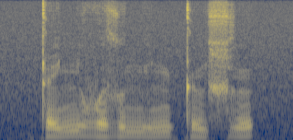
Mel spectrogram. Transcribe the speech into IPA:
ʈ ɛ ɲ ə v ə z u nʲ u ɲ ʏ ʈ ʏ ɕ ʏ

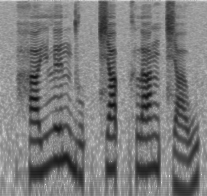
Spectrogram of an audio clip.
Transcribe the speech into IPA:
h a˦˥ j l e˥˩ n d u˨˩ ʔ t͡ɕ a˥˩ p̚ kʰ l a˥˩ ŋ t͡ɕ a˩˦ w

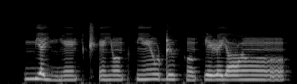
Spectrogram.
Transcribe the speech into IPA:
mʲ a j ŋ ɡ ẽː k t͡ʃʼ ẽ j õː k pʲ ẽː w ɖ ɯ k õ k i ɭ e j ʕ õː

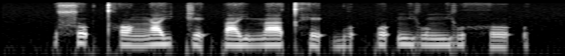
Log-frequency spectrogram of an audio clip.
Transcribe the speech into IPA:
s o˦ ʔ t̪ʰ ɔ˨˩ ŋ a˦ j k e˨ ʔ p a˧ j m a˧ t̪ʰ e˨ ʔ b o˨ ʔ p o˦ ʔ ŋ j u˧ ŋ j u˧ h o˨ ʔ

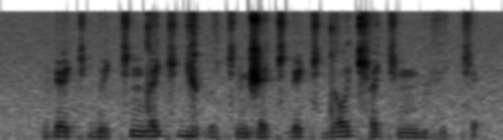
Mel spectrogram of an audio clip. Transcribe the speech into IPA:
ɗ e c ɡ͡b e c n d ɐ c ɟ ʉ ɓ e̤ c n d͡ʒ ɐ c ɗ e c d o cʰ ɐ c m b e̤ c

